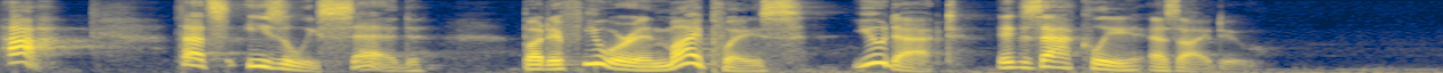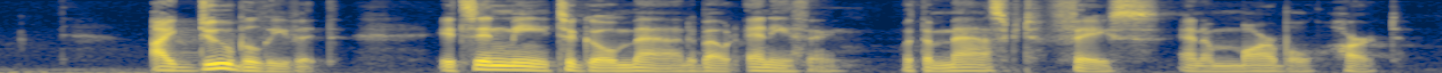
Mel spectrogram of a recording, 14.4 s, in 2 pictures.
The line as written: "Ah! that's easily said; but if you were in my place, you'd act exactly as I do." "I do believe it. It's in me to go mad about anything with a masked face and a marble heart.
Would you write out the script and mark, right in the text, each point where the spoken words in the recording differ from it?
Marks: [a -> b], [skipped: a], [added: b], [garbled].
"Ah! that's easily said; but if you were in my place, you'd act exactly as I do." "I do believe it. It's in me to go mad about anything with a masked face and a marble heart.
